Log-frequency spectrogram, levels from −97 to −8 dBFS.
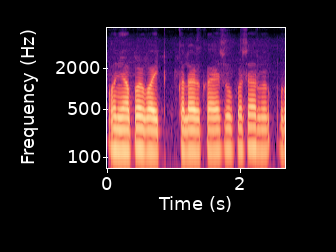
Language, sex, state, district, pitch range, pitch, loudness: Hindi, male, Uttar Pradesh, Shamli, 125-130 Hz, 125 Hz, -18 LUFS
